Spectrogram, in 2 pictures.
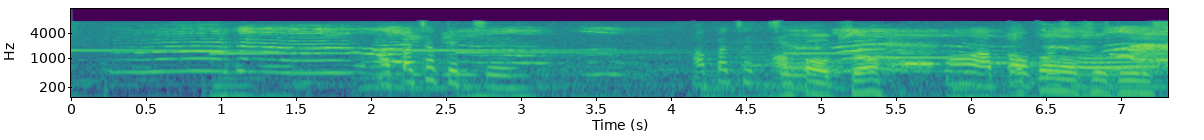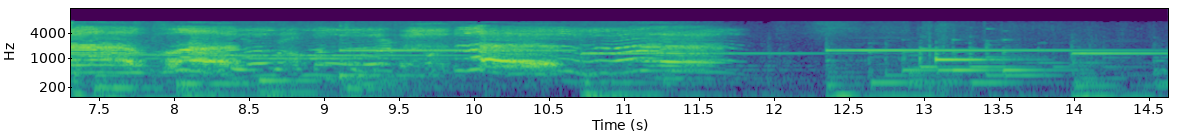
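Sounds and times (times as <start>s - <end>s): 
baby crying after waking up: 0.3s - 3.9s, 4.6s - 11.8s
speech: 1.0s - 1.4s, 2.0s - 3.2s, 4.2s - 9.3s.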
